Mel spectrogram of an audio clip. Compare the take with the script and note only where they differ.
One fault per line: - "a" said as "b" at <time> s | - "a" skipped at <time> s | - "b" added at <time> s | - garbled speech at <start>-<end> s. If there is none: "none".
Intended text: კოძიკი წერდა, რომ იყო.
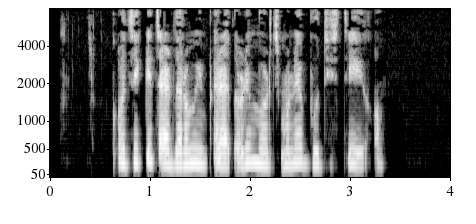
- "იმპერატორი მორწმუნე ბუდისტი" added at 1.5 s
